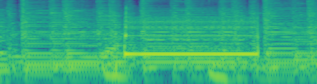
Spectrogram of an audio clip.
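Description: A single steady phone tone sounds for about a second as a phone call is placed, clear and mid-pitched, over a continuous musical background bed with no talking.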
